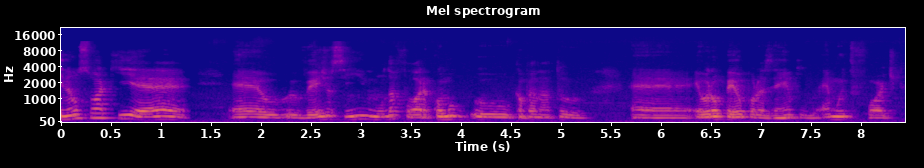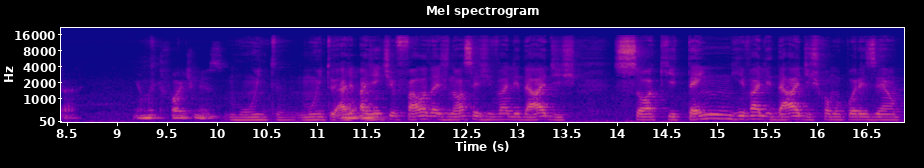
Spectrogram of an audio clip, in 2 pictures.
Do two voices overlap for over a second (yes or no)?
no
